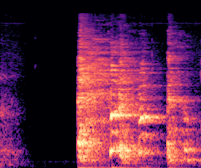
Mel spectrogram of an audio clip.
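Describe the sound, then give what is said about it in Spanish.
After a brief silence, someone lets out a harsh, raspy cough, then a second rougher burst right after it. Both are loud and chesty, with no talking. “¿Qué tal la tos que traigo, eh?”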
